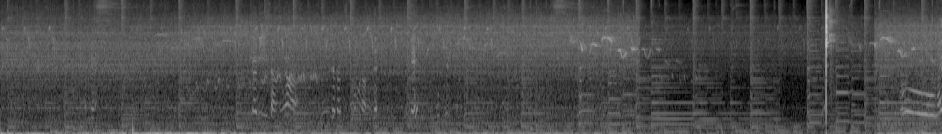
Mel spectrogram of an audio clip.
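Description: A single sharp crack of a driver striking a golf ball off the tee, about a second and a half before the end; it is the loudest sound here. Background music and voices run under it.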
